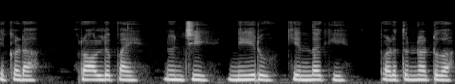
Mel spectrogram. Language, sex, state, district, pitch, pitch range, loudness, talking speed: Telugu, female, Andhra Pradesh, Chittoor, 215 Hz, 205-220 Hz, -13 LUFS, 90 wpm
